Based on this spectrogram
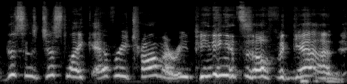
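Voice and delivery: high-pitched mock alarm; exaggerated catastrophizing. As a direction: overdramatize a spiralling thought, pitched well up. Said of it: "not really that extreme".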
